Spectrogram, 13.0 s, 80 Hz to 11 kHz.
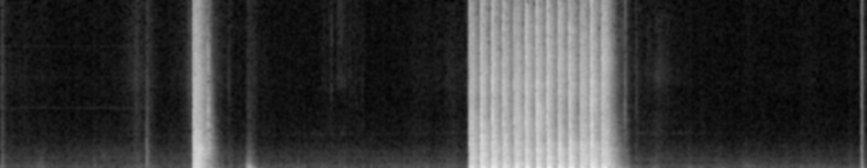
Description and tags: I recorded this in my house, with Galaxy Note 2 - and made the sound by hitting a metal desk wtih my hand (it was really hurt!)
First I bang it once, and then I bang it several times.
bang, desk, hand, house, metal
